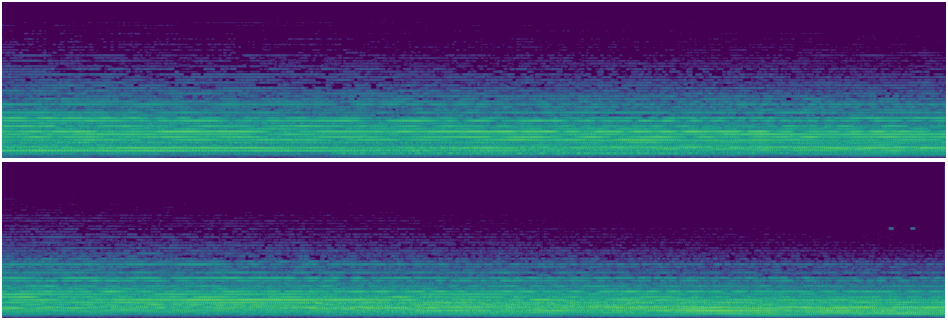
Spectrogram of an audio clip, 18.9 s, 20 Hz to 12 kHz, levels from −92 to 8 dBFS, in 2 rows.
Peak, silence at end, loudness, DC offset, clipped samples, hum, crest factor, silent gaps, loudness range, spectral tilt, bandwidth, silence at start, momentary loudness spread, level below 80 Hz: -4 dBFS; 0 s; -17 LUFS; under 0.1%; under 0.1%; none; 14 dB; none; 1 LU; -1.5 dB/octave; 7.2 kHz; 0 s; 2 LU; -86 dBFS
